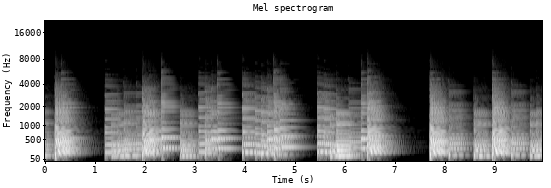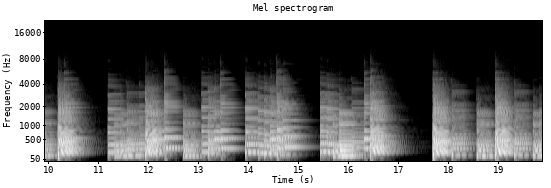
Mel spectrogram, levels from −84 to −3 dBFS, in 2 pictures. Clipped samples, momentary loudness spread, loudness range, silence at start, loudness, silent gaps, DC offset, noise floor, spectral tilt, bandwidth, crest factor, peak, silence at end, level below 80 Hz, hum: under 0.1%; 12 LU; 2 LU; 0 s; -19 LUFS; none; under 0.1%; -65 dBFS; -9.5 dB/octave; 6.2 kHz; 16 dB; -2 dBFS; 0 s; -46 dBFS; none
